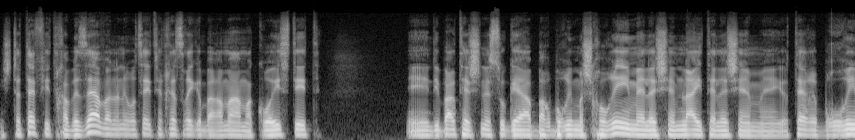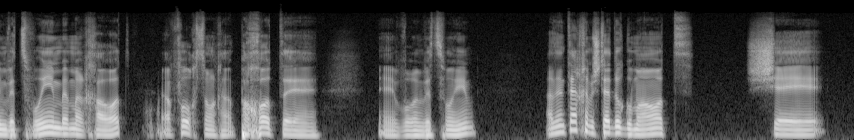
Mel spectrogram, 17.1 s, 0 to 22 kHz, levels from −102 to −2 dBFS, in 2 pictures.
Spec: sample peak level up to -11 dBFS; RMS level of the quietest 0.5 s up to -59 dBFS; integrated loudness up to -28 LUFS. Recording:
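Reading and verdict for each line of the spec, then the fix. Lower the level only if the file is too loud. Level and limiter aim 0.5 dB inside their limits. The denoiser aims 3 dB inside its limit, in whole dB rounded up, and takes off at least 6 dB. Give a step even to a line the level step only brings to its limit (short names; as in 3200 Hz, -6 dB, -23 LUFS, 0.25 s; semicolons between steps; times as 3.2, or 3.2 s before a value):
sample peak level -4.5 dBFS: fail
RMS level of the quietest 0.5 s -69 dBFS: OK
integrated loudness -21.5 LUFS: fail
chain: gain -7 dB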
